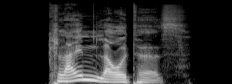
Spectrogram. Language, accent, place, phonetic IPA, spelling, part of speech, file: German, Germany, Berlin, [ˈklaɪ̯nˌlaʊ̯təs], kleinlautes, adjective, De-kleinlautes.ogg
- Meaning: strong/mixed nominative/accusative neuter singular of kleinlaut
